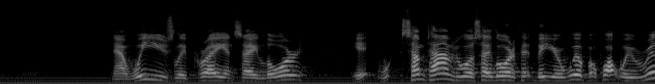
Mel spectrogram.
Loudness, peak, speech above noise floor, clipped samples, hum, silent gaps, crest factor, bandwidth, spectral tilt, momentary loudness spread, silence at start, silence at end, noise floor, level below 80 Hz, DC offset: -36 LUFS; -16 dBFS; 25 dB; under 0.1%; 60 Hz at -60 dBFS; none; 20 dB; 15 kHz; -3 dB/octave; 12 LU; 1.1 s; 0 s; -60 dBFS; -62 dBFS; under 0.1%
